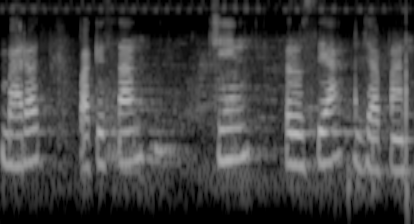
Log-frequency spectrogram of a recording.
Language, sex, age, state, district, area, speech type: Odia, female, 18-30, Odisha, Balangir, urban, spontaneous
